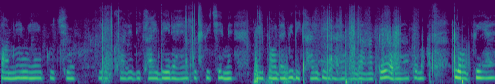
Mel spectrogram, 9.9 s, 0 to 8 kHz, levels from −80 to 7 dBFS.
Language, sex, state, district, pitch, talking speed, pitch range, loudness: Hindi, female, Bihar, Gaya, 215 Hz, 175 wpm, 210-225 Hz, -22 LUFS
